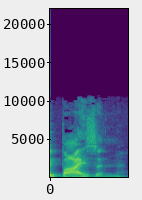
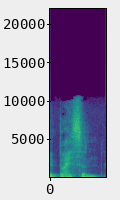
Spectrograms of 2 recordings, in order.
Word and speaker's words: bison: Yeah, we say bison. – With like a Z sound. Other people say bison.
